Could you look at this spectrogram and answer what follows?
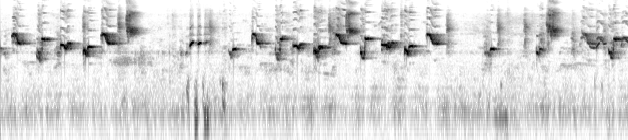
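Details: Straw-headed bulbul song in the ropelan style, played as a tutor recording for captive birds: rich, fluty whistled phrases, rising and falling warbles tumbling quickly one after another with short pauses, with no other clear sounds.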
